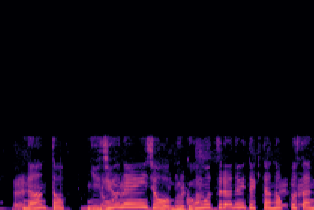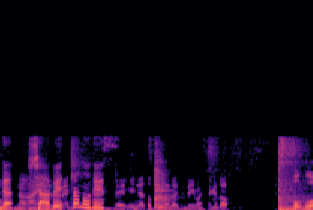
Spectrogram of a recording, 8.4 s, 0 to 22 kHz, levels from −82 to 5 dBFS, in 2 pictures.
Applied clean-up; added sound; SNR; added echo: classical method spectral subtraction.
